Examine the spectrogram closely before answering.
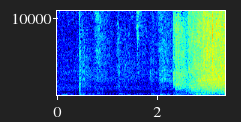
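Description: Footsteps tap on a wooden stage in a large echoing hall.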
